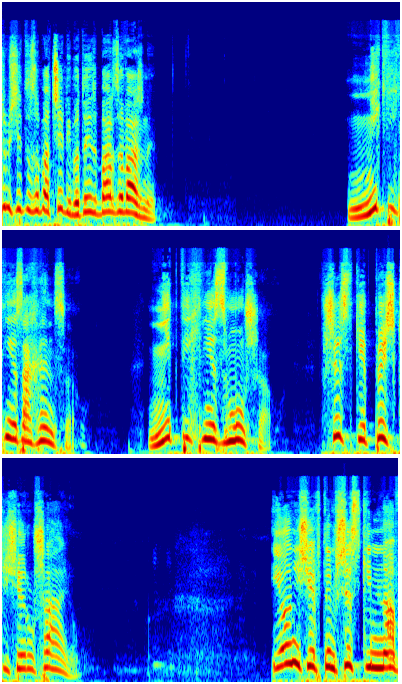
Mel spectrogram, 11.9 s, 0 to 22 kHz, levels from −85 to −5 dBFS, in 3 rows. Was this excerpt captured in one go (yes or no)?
no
